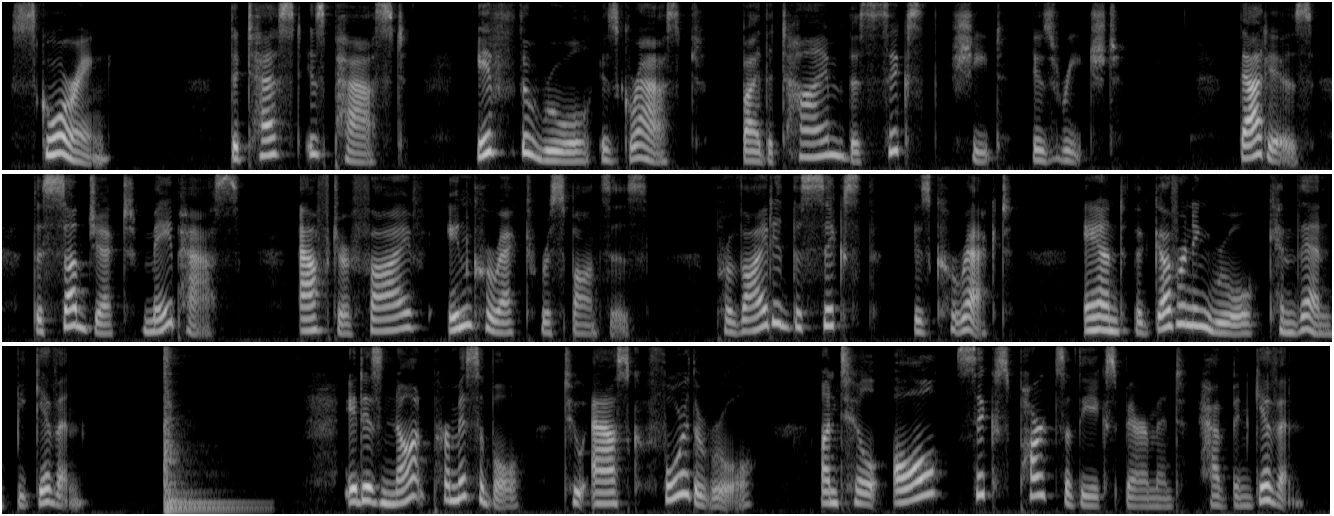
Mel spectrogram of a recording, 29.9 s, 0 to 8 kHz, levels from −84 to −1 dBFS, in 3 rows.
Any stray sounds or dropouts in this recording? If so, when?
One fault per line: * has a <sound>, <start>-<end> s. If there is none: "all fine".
* has a thud, 21.2-22.0 s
